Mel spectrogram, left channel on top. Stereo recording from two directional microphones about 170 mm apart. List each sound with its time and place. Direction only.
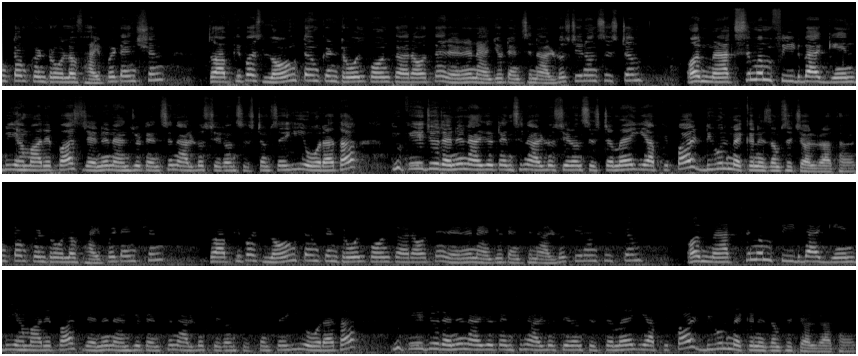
0.1 s speech: 30° left (ahead or behind)
3.4 s speech: 45° left (ahead or behind)
3.8 s speech: 35° left (ahead or behind)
